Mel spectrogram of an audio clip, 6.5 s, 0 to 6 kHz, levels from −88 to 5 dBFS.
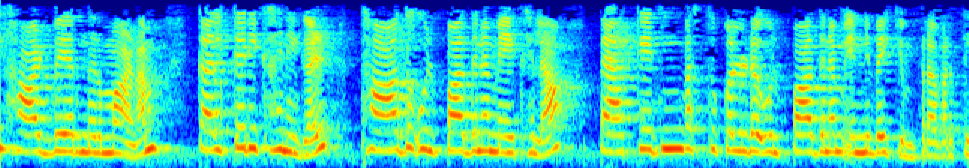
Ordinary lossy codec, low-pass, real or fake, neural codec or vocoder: none; 5.4 kHz; real; none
